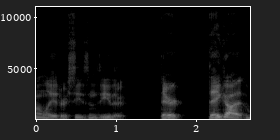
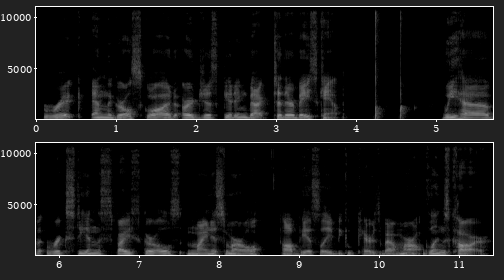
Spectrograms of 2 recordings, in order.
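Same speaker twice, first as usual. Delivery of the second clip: ordinary delivery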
